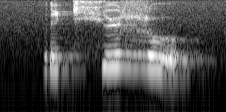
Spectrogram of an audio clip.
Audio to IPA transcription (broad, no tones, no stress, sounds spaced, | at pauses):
ɾ i c ç y ɮ u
